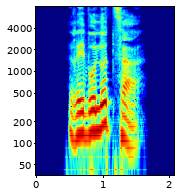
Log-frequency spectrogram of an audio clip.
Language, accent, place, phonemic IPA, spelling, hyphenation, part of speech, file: German, Germany, Berlin, /ʁevoˈlʊt͡sɐ/, Revoluzzer, Re‧vo‧luz‧zer, noun, De-Revoluzzer.ogg
- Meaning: would-be revolutionary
